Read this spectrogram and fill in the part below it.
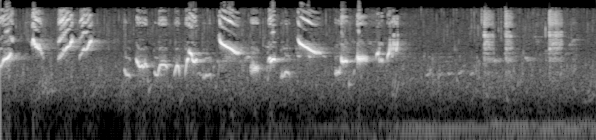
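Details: Oriental magpie-robin song from a training recording for songbirds: loud rapid phrases of sweeping, downslurred whistles and chattering notes, then a quieter stretch of high chips over a faint low hum.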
